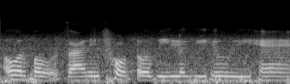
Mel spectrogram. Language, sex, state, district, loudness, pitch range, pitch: Hindi, female, Haryana, Charkhi Dadri, -16 LUFS, 185-195 Hz, 190 Hz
